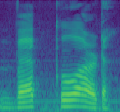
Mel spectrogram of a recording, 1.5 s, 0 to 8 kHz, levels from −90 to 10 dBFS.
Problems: none marked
